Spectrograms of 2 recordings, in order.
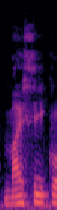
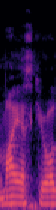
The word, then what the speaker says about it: MySQL: mentioned like SQL and my my sequel or MySQL depending on how you want to pronounce it Java and I think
